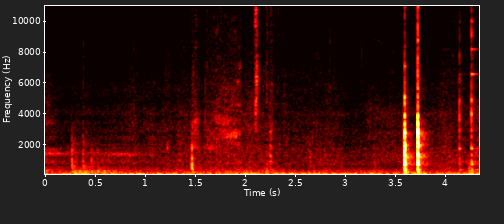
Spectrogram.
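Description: A chef's knife cutting raw ahi tuna into cubes on a wooden cutting board: quiet slicing, then two sharp taps of the blade on the board in quick succession near the end.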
